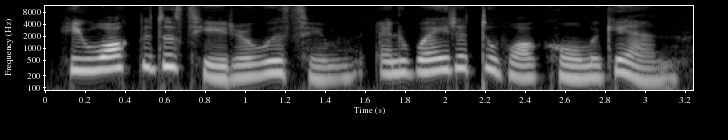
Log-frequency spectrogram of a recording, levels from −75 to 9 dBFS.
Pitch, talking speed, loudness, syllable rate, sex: 225 Hz, 240 wpm, -19 LUFS, 5.6 syllables/s, female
